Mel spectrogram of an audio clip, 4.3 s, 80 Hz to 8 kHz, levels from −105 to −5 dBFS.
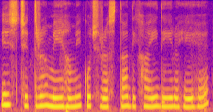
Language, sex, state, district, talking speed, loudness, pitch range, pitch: Hindi, female, Assam, Kamrup Metropolitan, 140 wpm, -13 LUFS, 230-250 Hz, 240 Hz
